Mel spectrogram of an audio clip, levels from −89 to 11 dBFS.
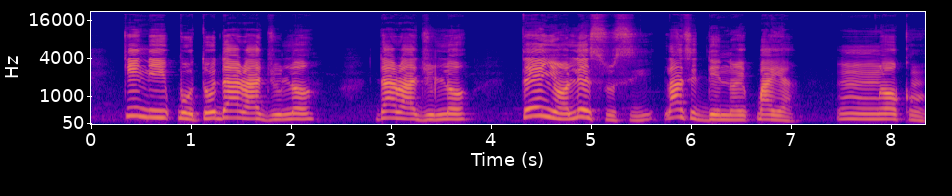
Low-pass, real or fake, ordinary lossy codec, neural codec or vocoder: none; real; none; none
